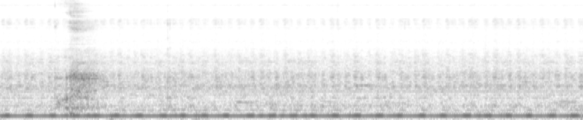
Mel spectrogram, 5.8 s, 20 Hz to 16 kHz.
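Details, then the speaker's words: Toyota Corolla 4A-FE after ECU found faulty for no-start with no check engine light, now repaired; short crank, catches and settles into a low, steady, even idle. Normal start and idle, problem solved. "Ayun, umandar na. So okay na po, problem solved."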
